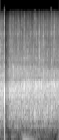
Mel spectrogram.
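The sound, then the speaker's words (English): An audience breaks into steady applause for author Patrick Radden Keefe, a dense, even wash of many hands clapping at once with no voices, sustained at a constant level from start to finish. “So just if you give him a round of applause for the time he spent in our community.”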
